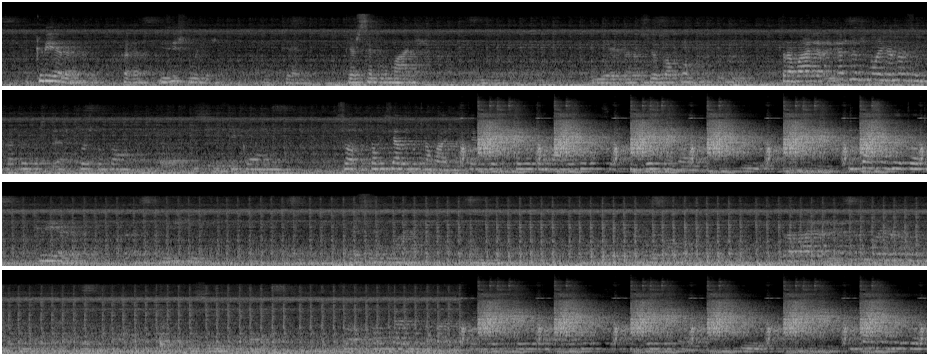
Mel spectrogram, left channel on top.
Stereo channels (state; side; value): normal; both; correlation 0.73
